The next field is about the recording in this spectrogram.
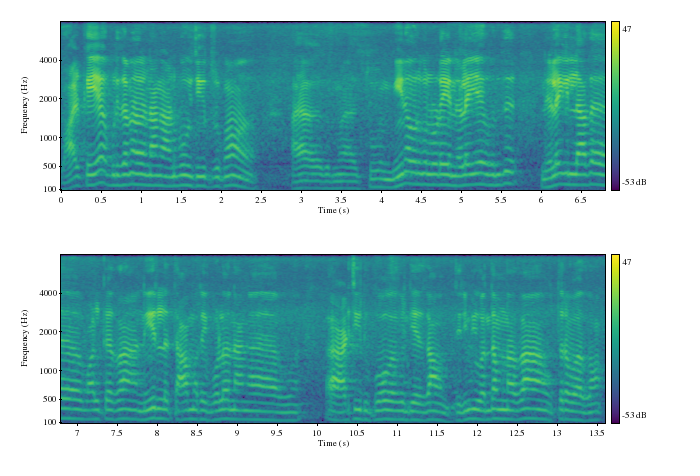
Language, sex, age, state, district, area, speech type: Tamil, male, 60+, Tamil Nadu, Thanjavur, rural, spontaneous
